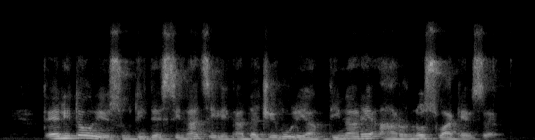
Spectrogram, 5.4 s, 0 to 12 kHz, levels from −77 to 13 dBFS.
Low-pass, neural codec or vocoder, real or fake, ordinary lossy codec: 7.2 kHz; none; real; Opus, 16 kbps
